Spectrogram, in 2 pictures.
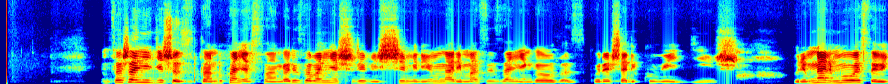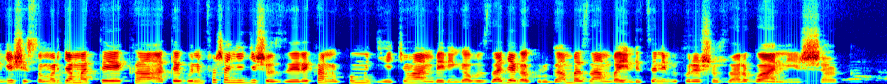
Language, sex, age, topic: Kinyarwanda, female, 18-24, education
